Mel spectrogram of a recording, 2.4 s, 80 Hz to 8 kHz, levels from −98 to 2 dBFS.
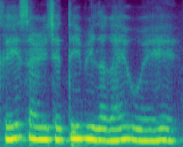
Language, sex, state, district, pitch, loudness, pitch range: Hindi, female, Arunachal Pradesh, Papum Pare, 235 Hz, -11 LUFS, 220-245 Hz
